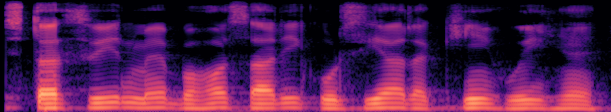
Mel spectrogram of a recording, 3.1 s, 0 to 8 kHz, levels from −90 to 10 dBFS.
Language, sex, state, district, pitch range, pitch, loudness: Hindi, male, Gujarat, Valsad, 115-125 Hz, 120 Hz, -18 LUFS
